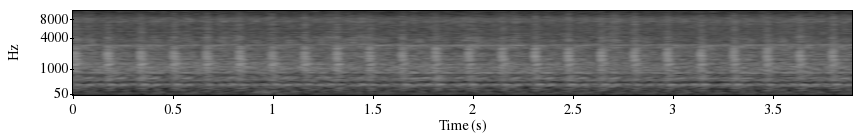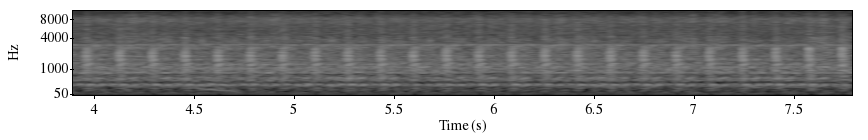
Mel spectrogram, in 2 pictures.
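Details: Acura engine at idle: light crisp tick repeating evenly about three times a second over quiet idle; source undetermined.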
